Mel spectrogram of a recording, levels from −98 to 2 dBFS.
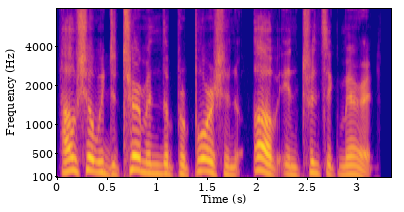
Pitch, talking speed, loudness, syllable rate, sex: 160 Hz, 160 wpm, -18 LUFS, 5.7 syllables/s, male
